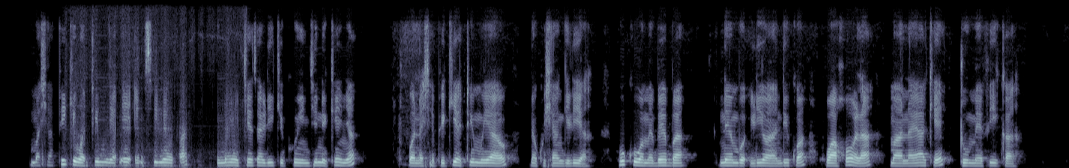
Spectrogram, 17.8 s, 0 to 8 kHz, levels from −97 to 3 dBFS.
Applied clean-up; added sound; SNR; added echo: neural separator model SepFormer DNS4.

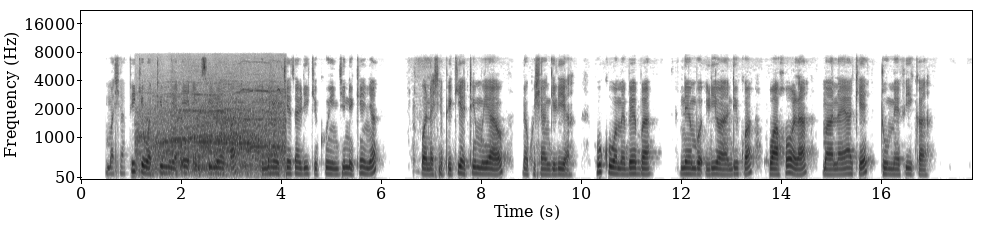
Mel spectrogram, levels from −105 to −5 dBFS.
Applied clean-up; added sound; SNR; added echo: none; Crowd / Cheering; 0 dB; none.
